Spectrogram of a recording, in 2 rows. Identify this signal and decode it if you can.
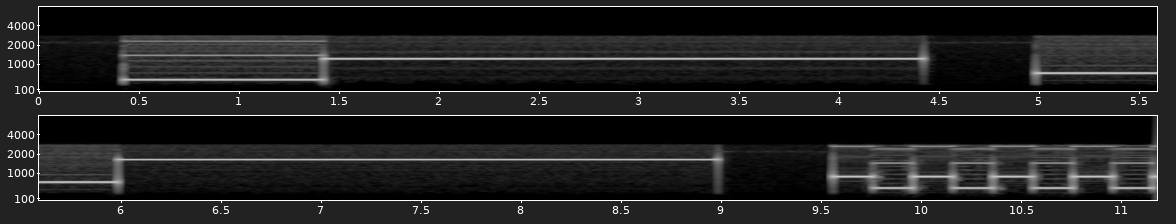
Two-tone page, heard as a one-second tone, then a three-second tone, about 460 then 1220 Hz, about 690 then 1650 Hz, with noise. It is heard from 0.4 to 9.0 s.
